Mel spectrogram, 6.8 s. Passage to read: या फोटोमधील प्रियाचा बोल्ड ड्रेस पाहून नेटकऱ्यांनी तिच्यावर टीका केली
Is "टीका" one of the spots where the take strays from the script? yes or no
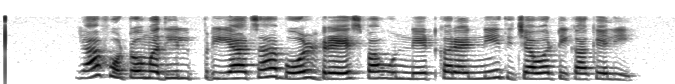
no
